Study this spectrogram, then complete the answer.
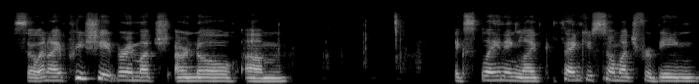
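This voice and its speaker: A woman with a normal speaking voice, ordinary pitch variation and a fairly slow pace. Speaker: Buddhist nun and teacher. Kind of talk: online dharma teaching. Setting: video call.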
